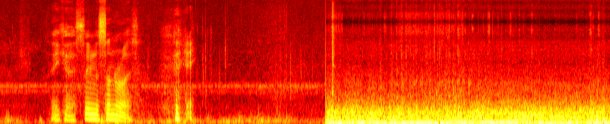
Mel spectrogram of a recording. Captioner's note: laugh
